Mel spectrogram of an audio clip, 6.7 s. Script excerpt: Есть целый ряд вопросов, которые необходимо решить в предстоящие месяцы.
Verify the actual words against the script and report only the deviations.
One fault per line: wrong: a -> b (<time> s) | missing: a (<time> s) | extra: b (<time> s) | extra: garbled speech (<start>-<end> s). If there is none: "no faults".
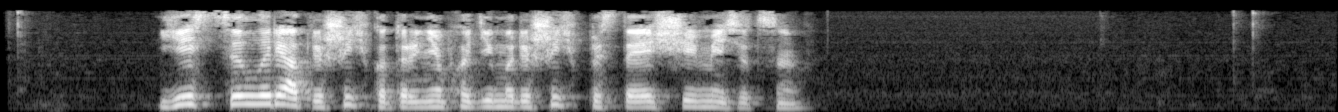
wrong: вопросов -> решить (1.5 s)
